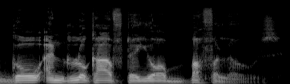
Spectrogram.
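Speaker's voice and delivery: put-on loud, gruff order to the boy; bully the herd boy off; angrily. A narrator's reading. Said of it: "he cried angrily".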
